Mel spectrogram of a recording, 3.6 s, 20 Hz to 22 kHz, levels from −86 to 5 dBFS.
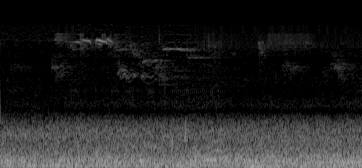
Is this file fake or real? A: real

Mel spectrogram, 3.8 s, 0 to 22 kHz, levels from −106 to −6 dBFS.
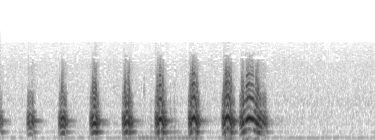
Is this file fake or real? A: real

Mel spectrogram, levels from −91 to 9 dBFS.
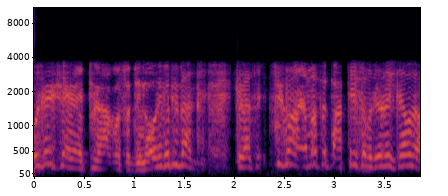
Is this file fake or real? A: fake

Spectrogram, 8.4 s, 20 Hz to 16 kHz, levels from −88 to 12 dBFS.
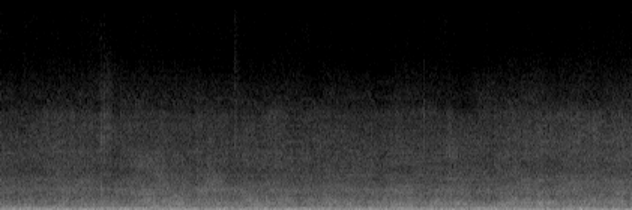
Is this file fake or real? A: fake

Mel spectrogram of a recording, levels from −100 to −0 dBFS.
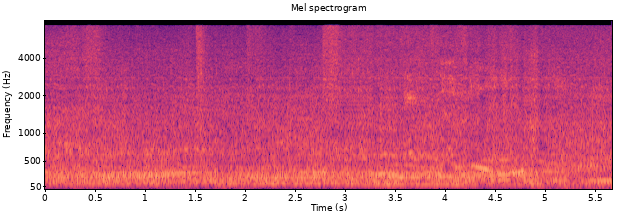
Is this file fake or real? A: fake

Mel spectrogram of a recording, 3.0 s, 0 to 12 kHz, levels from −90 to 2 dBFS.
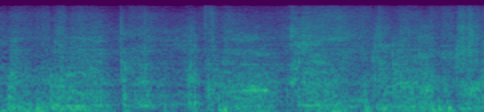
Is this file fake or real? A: fake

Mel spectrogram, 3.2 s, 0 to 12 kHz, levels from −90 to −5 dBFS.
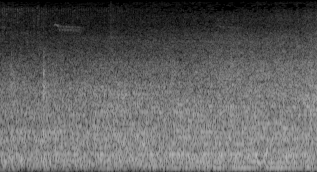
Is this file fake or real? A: real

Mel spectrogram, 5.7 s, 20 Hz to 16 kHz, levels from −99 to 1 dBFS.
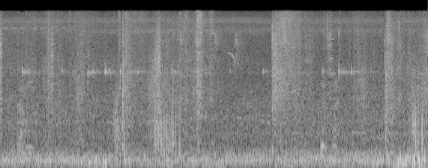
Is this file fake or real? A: real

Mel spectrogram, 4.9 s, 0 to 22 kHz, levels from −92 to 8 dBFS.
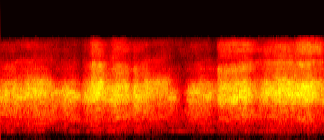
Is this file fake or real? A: fake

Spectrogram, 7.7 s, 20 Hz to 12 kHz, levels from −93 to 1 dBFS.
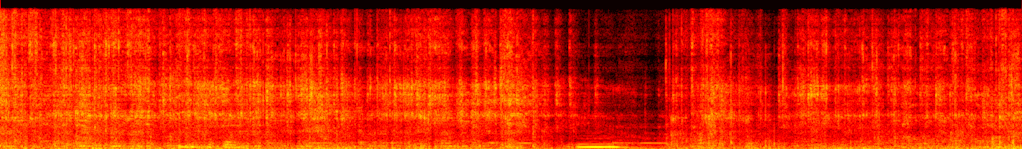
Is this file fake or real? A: fake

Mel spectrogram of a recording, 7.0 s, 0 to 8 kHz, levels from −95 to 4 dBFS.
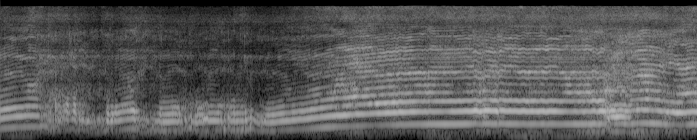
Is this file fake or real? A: fake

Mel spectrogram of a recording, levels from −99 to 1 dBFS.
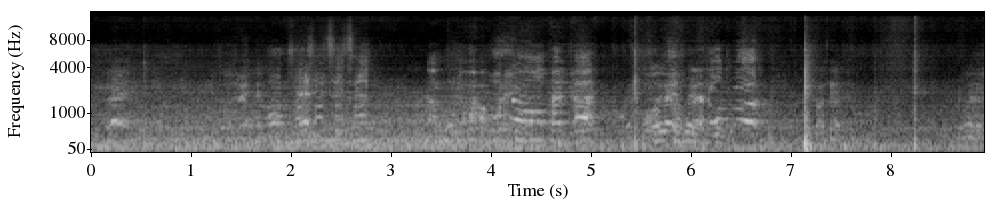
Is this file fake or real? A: fake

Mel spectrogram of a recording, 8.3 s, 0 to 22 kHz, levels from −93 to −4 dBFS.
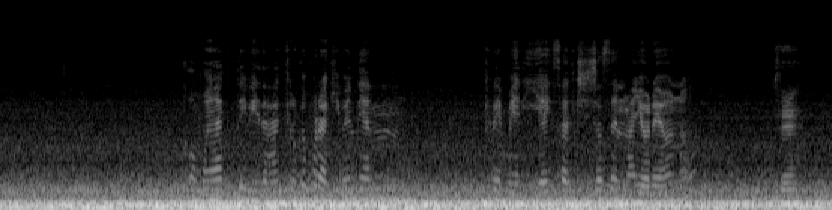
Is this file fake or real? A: real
